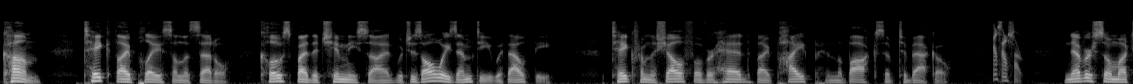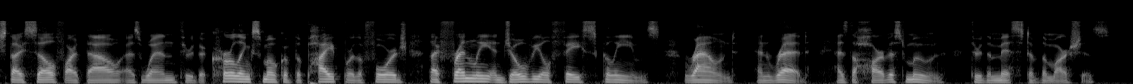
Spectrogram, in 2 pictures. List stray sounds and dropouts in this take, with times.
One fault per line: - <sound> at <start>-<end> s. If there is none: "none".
- chirp at 9.9-10.2 s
